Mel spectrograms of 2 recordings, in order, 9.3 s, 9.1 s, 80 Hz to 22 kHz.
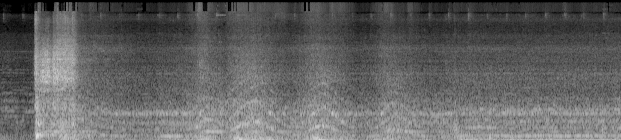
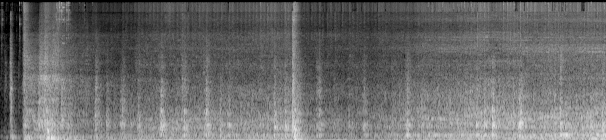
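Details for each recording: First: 1963 Pontiac after the knock fix, with the bolts retightened: cranks, catches, a couple of throttle blips, then settles to an even idle with no knock under the exhaust note; normal idle. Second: 1963 Pontiac started and idling in park before repair. An uneven, heavy knocking sits under the rumble and sounds like a broken crank; the cause is a cracked flex plate, to be replaced with a new one using Loctite on the bolts.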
